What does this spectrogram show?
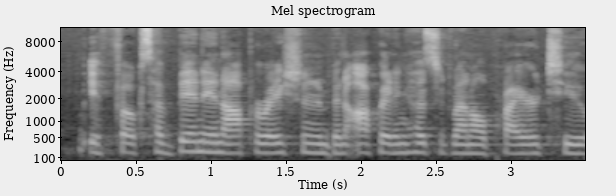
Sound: none

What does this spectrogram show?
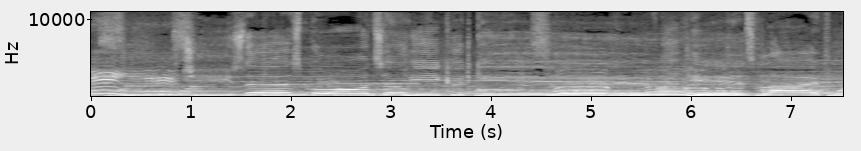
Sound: Grumpy vocalises

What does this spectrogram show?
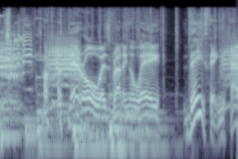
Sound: laughing

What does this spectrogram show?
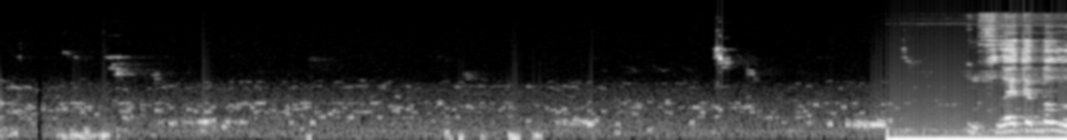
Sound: birds chirping

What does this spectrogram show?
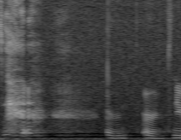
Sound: laughing

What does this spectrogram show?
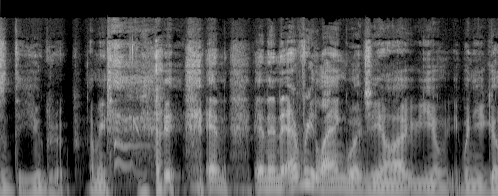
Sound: laughs

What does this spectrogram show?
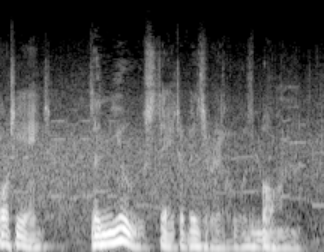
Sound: lively festive music; crowd conversing

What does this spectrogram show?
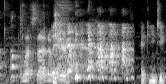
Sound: family laughter

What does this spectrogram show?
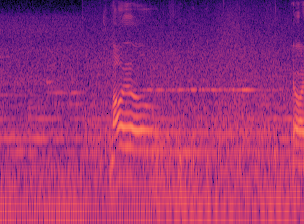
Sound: chuckles

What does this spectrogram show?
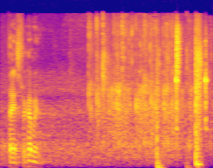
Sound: applause

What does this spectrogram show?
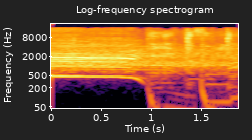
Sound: cheers and applause

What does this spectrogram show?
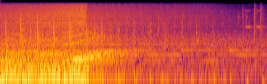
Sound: digital sound wave; beeping

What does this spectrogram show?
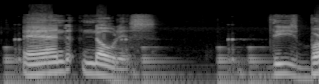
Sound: text dinging

